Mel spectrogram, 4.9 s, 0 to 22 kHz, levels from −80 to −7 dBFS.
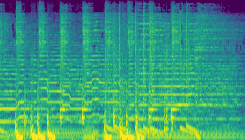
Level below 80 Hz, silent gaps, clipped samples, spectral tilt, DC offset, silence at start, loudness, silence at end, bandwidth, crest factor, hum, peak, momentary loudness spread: -14 dBFS; none; 3%; -4 dB/octave; under 0.1%; 0 s; -9 LUFS; 0 s; over 20 kHz; 8 dB; none; 0 dBFS; 8 LU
